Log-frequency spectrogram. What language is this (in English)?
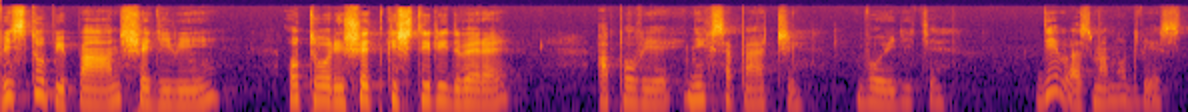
Slovak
